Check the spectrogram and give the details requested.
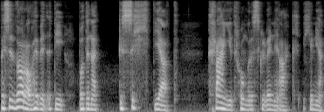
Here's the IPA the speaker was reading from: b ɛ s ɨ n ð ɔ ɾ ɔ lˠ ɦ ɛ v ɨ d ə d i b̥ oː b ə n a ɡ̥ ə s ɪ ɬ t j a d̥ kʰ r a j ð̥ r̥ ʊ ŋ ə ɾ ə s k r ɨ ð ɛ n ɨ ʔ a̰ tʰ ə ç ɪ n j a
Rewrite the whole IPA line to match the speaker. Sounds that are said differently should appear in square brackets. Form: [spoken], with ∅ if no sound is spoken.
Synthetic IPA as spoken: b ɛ s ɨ n ð ɔ ɾ ɔ lˠ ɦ ɛ v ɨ d ə d i b̥ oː [d] ə n a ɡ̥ ə s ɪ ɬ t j a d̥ kʰ r a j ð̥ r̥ ʊ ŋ ə ɾ ə s k r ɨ [v] ɛ n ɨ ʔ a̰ [kʰ] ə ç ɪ n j a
